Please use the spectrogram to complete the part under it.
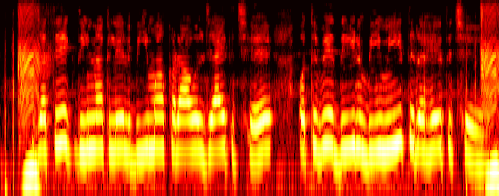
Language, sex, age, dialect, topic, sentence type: Maithili, female, 18-24, Southern/Standard, banking, statement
